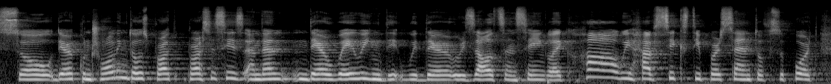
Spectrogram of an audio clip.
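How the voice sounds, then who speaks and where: Against a quiet background, a woman with a Serbian accent speaks at a high pitch and a fairly slow pace, with fairly even intonation and hardly any pauses. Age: 30s. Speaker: lawyer and human rights activist; lawyer. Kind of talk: panel discussion. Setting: stage with audience. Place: hall. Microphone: handheld.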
